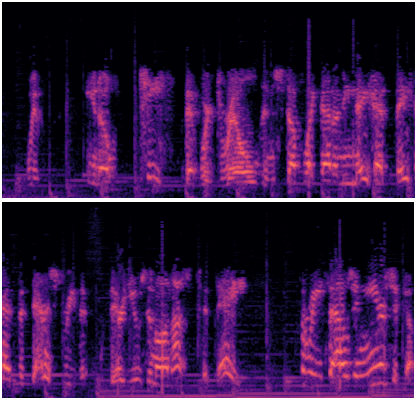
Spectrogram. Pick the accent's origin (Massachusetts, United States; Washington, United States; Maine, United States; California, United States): Massachusetts, United States; Martha's Vineyard; now in Los Angeles, United States; Martha's Vineyard, I was one of the poor kids.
